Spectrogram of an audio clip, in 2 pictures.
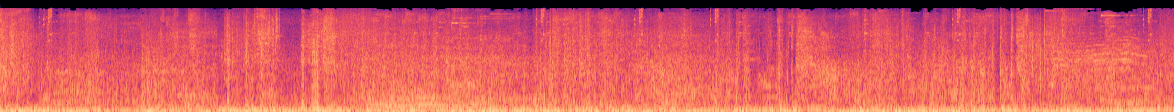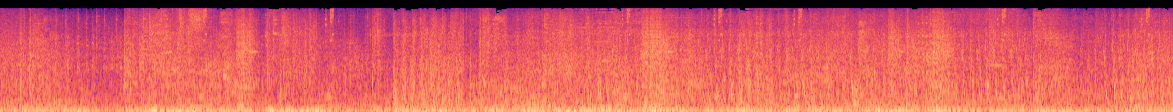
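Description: Guns fire rapidly in loud bursts.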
